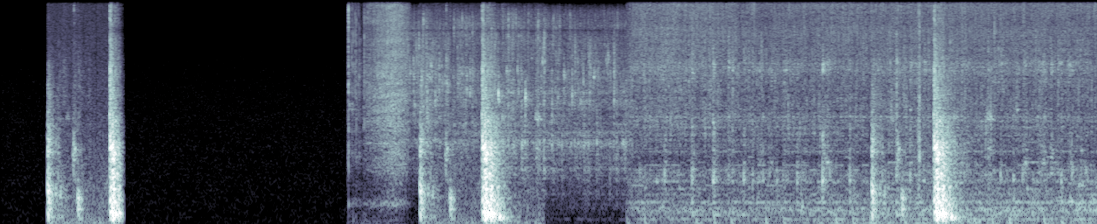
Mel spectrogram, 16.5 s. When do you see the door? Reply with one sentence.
You can hear the door from 0.7 to 1.9 s, from 6.2 to 8.1 s and from 13.1 to 14.8 s.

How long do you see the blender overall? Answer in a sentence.
You can't hear the blender here.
